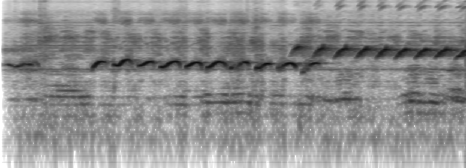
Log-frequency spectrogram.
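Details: Common iora song on a training recording: a string of clear, rolling whistled notes repeated about three times a second, then shifting higher into a faster series of rising whistles.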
